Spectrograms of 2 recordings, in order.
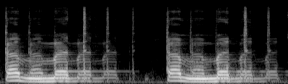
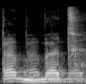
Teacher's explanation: ता और काफ जब भी साकिन हो यानी इनके ऊपर जज्म हो तो थोड़ी सी लौटती हुई आवाज सुनाई देती है। इसको जुंबिश कहते हैं।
